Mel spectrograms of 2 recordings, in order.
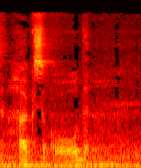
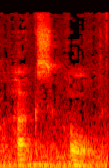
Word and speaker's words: Huxhold: an interesting last name everyone always thinks it's hux old and i'm like no dude it's like hux like hux and then like you're holding something so hux hold that's how it's like pronounced my name is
